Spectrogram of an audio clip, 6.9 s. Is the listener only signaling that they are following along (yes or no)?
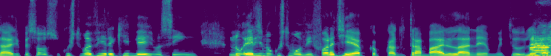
yes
